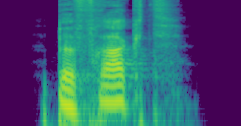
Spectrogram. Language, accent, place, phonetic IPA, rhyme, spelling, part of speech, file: German, Germany, Berlin, [bəˈfʁakt], -akt, befrackt, adjective, De-befrackt.ogg
- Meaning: tailcoated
